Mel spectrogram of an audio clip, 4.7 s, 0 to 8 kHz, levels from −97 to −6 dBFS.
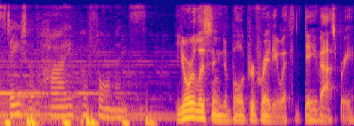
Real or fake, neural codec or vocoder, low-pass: real; none; 7.2 kHz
